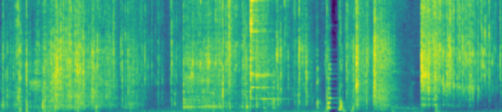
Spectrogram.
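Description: Cardboard cereal box being torn open and its plastic inner bag of cereal pulled out, with loud crinkling and rustling of plastic and cardboard and a sharp click about five seconds in.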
